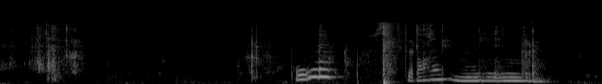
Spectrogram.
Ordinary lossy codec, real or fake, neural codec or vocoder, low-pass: none; fake; codec, 16 kHz, 2 kbps, X-Codec, HuBERT features, trained on LibriSpeech; none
